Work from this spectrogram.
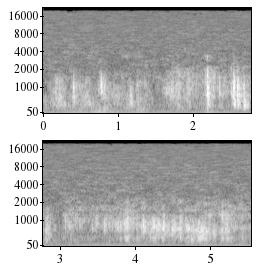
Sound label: Turtle Shell Breaking; turtle nests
